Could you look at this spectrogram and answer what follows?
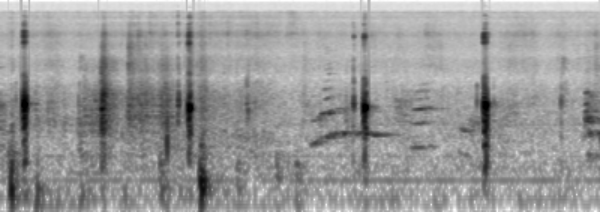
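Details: Baby with hiccups while holding father's hand: five short, sharp, irregular catches in breathing over eight seconds, with soft vocal sounds between; infant hiccups.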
